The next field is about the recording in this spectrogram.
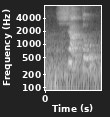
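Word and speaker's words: château: Here as you can see, CH is together, so we are going to sound it like sh, that is chaise. Chateau, chateau, chante, chante, chapeau, chapeau.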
